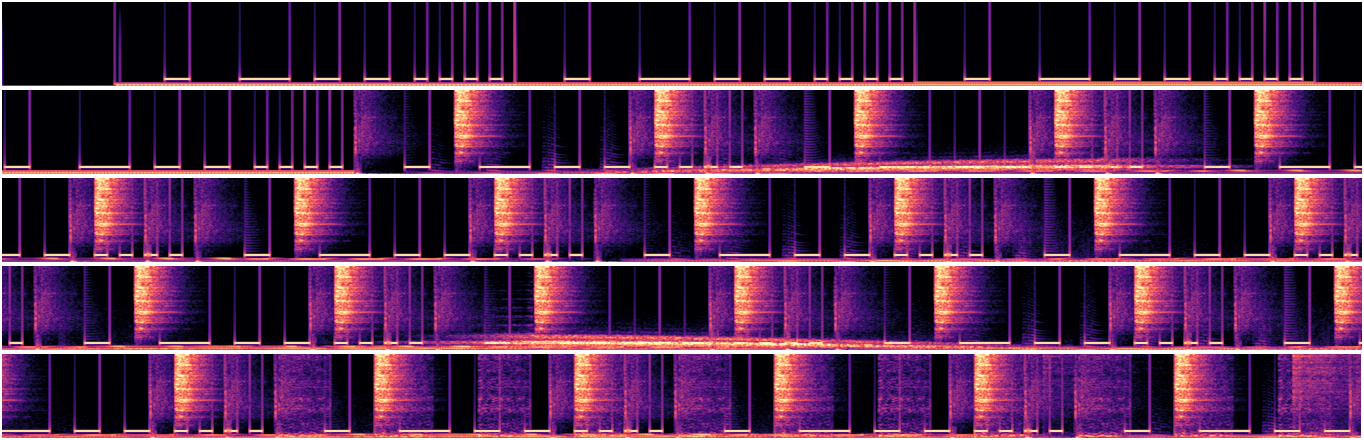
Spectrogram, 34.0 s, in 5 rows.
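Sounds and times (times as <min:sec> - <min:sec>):
sine wave tone: 0:00.7 - 0:17.4, 0:18.0 - 0:33.9.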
